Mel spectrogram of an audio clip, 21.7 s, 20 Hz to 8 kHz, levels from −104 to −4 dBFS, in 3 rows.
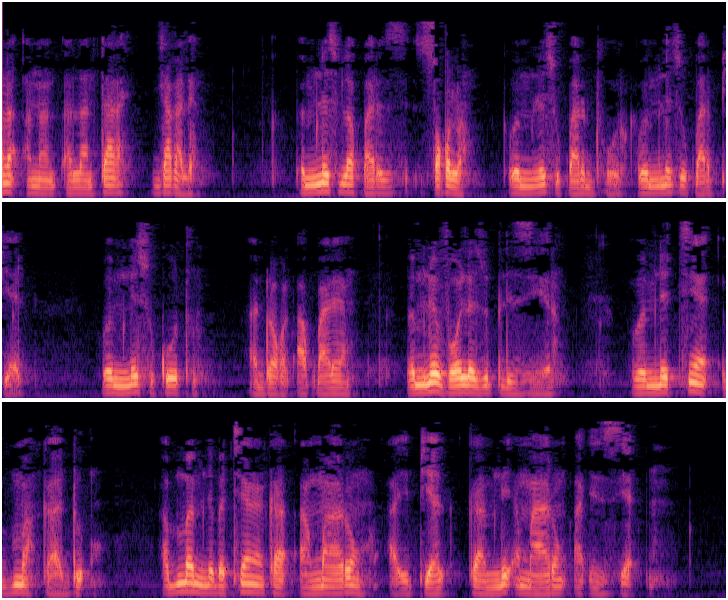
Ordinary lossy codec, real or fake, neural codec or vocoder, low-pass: MP3, 24 kbps; real; none; 7.2 kHz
